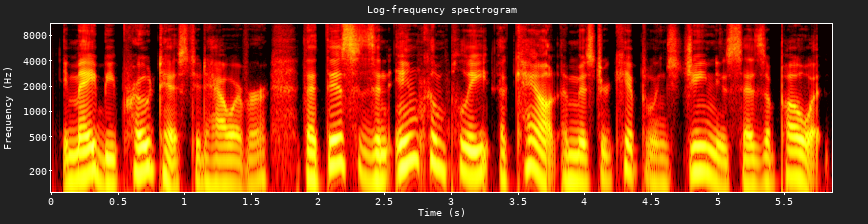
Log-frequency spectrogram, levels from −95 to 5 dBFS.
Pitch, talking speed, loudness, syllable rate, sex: 165 Hz, 185 wpm, -19 LUFS, 5.3 syllables/s, female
